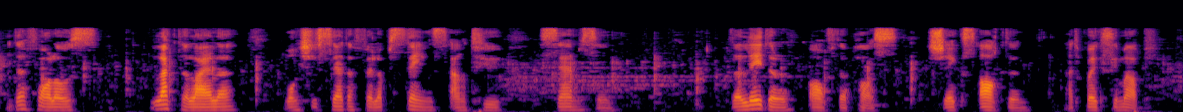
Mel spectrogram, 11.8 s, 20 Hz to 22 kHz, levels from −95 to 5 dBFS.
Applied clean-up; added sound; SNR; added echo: classical method Wiener filter.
